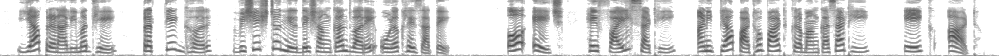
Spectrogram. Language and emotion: Marathi, neutral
